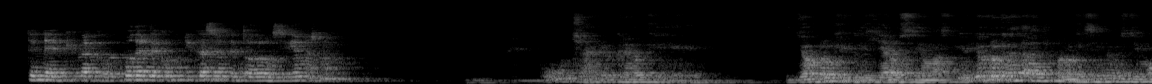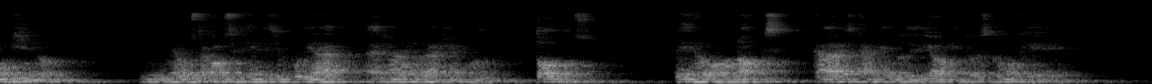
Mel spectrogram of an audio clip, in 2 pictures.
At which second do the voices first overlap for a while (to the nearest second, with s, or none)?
none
